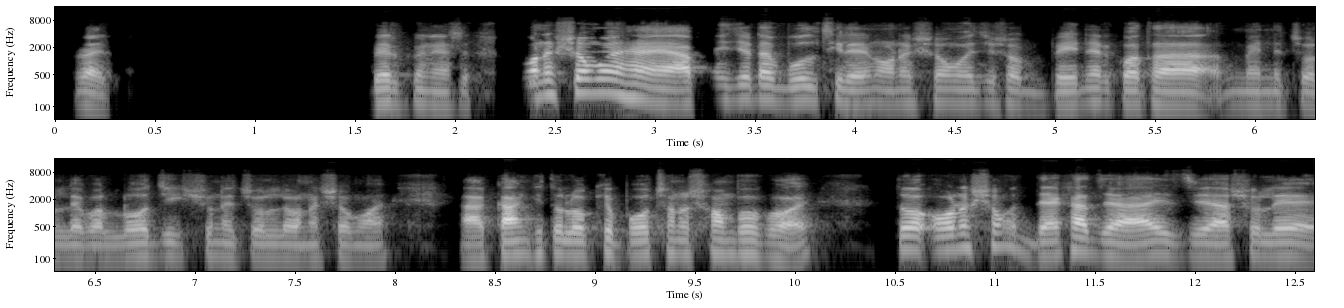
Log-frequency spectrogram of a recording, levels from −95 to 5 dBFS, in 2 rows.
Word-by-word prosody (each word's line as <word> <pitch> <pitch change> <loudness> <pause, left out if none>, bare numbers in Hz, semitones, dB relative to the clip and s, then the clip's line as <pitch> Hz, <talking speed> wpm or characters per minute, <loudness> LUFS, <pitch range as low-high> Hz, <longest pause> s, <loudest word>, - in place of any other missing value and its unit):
Right. - - -1 1.3
বের 125 0 0
করে 120 - -9
নিয়ে 105 -1 -5
আসে। - - -14 0.3
অনেক 185 +3 +3
সময় 200 -1 +4
হ্যাঁ, 140 -5 +6
আপনি 145 +3 -16
যেটা 145 0 +2
বলছিলেন 130 -4 -2
অনেক 120 0 -7
সময় 125 -1 -5
যে, - - -11
সব - - -4
brain 110 +1 -2
এর 120 - -8
কথা 115 -1 +2 0.4
মেনে 110 -1 -10
চললে 100 0 -6
বা - - 0
logic 110 +1 -4
শুনে 115 -2 -10
চললে 105 -1 -8
অনেক 100 0 -10
সময় 100 -1 -7 0.4
আ - - +4
আকাঙ্ক্ষিত 125 +3 +5
লক্ষ্যে 120 - -1
পৌঁছানো 125 +1 -1
সম্ভব 130 -1 +1
হয়। - - +2 0.5
তো - - +5 0.2
অনেক 170 +2 +1
সময় 185 - -5
দেখা 125 +5 +6
যায় 105 +3 +6
যে, 110 - -5
আসলে 115 +1 -3
120 Hz, 185 wpm, -24 LUFS, 110-130 Hz, 1.3 s, হ্যাঁ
